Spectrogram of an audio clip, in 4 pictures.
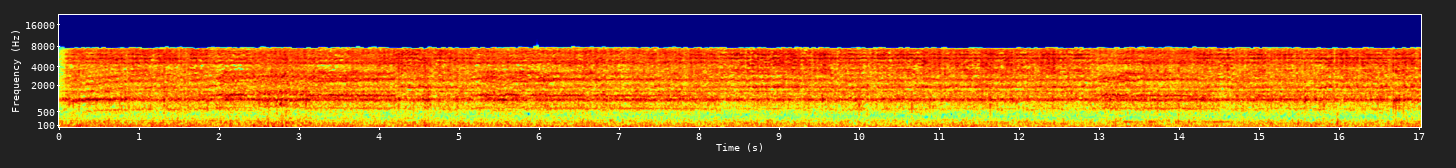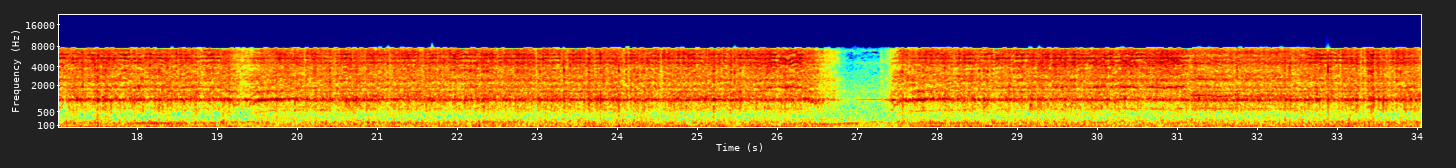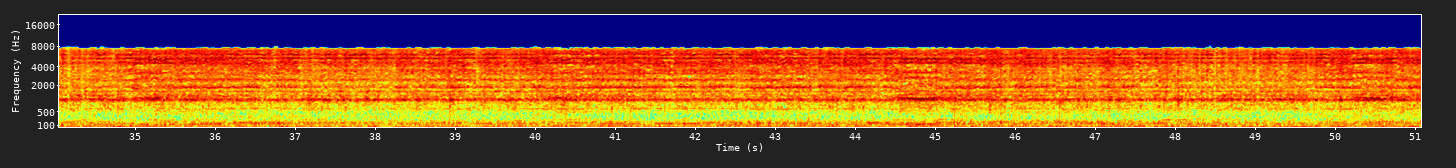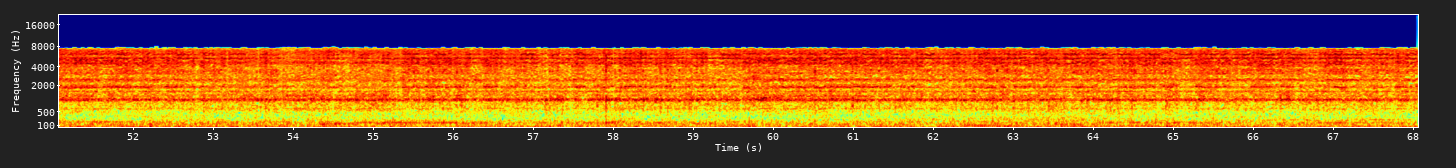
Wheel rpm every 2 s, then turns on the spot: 140, 160, 160, 160, 160, 160, 160, 160, 160, 140, 160, 160, 150, 70, 160, 160, 160, 160, 160, 160, 160, 160, 160, 160, 160, 160, 160, 160, 160, 160, 160, 160, 160, 160.
none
